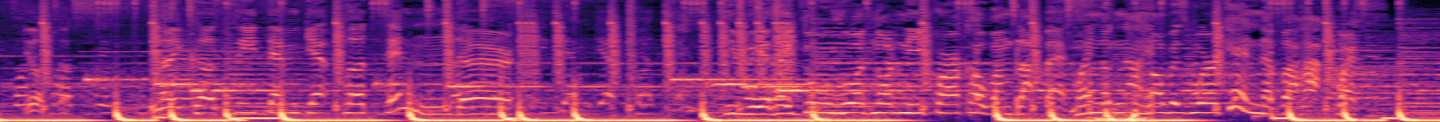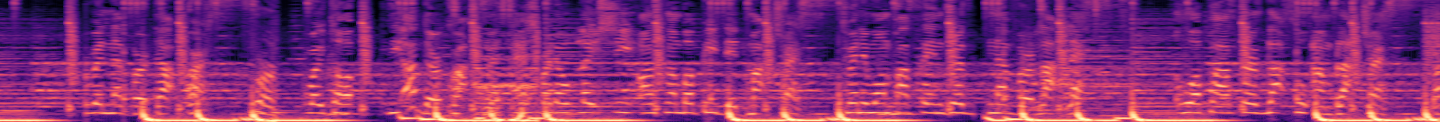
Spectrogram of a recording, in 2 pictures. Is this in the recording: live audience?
no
